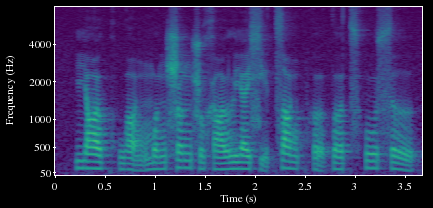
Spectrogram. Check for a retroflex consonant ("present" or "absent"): present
